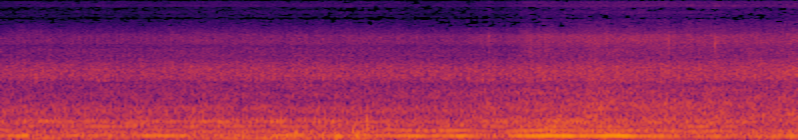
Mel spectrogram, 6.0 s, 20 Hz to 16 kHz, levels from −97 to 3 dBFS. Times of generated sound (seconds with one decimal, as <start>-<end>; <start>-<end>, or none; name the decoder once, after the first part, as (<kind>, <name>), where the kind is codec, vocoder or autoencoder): none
